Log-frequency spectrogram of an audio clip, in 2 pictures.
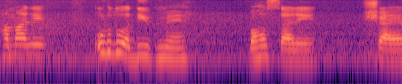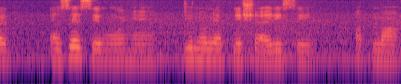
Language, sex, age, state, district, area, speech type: Urdu, female, 30-45, Uttar Pradesh, Muzaffarnagar, urban, spontaneous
